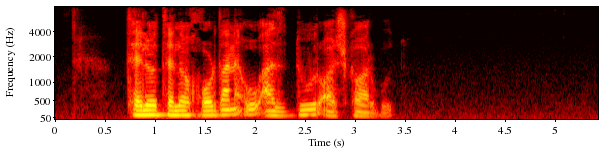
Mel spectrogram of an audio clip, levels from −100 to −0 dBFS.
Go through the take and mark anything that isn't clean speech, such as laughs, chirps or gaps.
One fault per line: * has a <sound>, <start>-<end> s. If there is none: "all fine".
all fine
